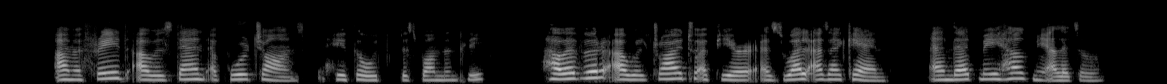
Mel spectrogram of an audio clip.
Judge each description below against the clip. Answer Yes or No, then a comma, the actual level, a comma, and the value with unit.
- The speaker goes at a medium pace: Yes, average, 155 wpm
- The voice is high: Yes, high, 220 Hz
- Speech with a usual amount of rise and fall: Yes, average, 3.1 semitones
